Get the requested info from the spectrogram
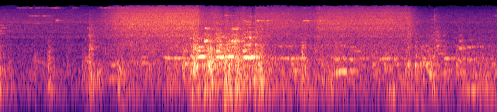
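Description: Steam locomotive letting off steam: a loud hiss starts about a second and a half in, peaks with a crackle in the middle and dies away after about four and a half seconds. A few clanks from the slow-moving freight wagons come before it.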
